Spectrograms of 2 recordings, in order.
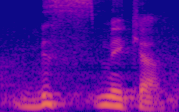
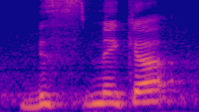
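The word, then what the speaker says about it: بِسْمِكَ: এখানে জাকির ভাই, জি, বিসমিকা, এটা এখানে যে হামজারা রয়েছে এটা হামজা ওয়াসলি বলে। যখন আমরা মিলে পড়বো আমরা বলছিলাম ওই হামজারার উচ্চারণ হবে না, আল্লাহুম্মা বিসমিকা, হামজারা উচ্চারণ হবে না, আল্লাহুম্মা বিসমিকা আমুতু ওয়া আহইয়া।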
